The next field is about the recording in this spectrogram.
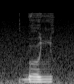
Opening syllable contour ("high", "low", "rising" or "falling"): high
